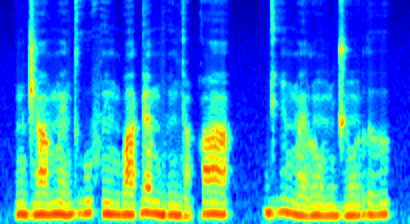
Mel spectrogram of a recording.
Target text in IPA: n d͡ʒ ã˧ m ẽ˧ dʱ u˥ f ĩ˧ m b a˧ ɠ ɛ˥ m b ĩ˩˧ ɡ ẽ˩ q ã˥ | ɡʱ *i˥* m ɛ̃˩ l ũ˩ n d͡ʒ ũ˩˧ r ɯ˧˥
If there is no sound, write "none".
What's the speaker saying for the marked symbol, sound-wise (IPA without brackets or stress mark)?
i˥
